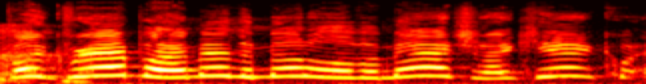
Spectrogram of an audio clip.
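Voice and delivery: very high, loud mock kid whine; whiny kid pleading. Boy begging grandpa to finish his match, high loud whine. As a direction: squeal it like a desperate twelve-year-old.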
